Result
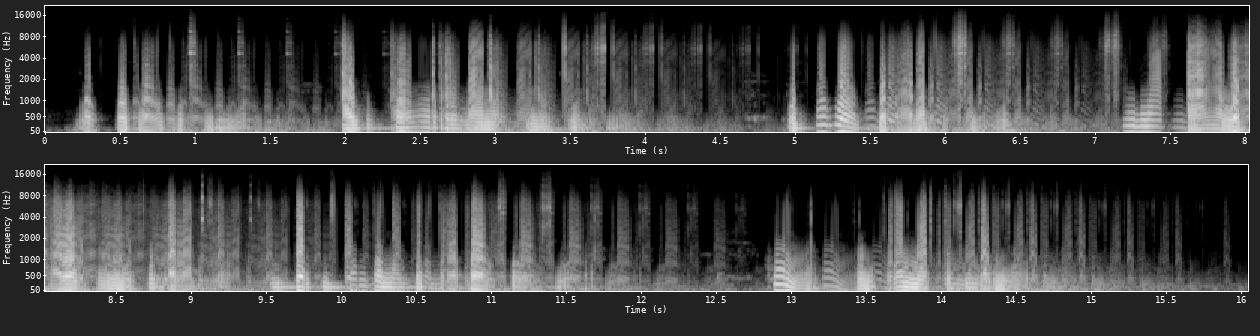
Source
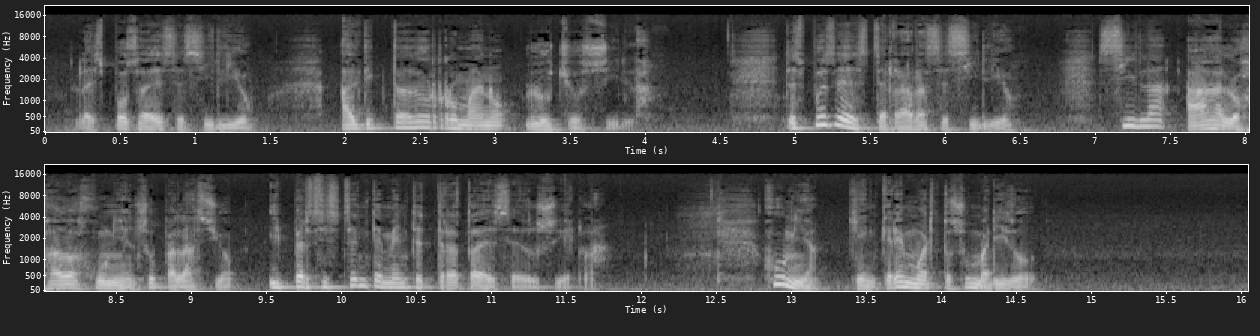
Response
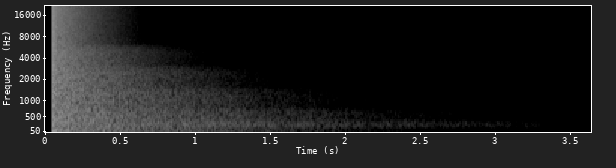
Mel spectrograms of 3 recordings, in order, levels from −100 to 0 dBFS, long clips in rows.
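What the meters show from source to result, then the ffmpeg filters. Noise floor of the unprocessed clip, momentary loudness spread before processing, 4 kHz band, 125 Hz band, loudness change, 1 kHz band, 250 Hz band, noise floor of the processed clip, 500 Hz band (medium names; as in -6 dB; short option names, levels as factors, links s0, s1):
-53 dBFS, 16 LU, +3.0 dB, +5.0 dB, +4.0 dB, +6.0 dB, +1.5 dB, -54 dBFS, +4.0 dB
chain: -filter_complex "[0:a]afftdn=nr=19:nf=-35,aecho=1:1:1.7:0.56,acrossover=split=560[s0][s1];[s0]crystalizer=i=7.5:c=0[s2];[s1]acrusher=bits=3:mix=0:aa=0.5[s3];[s2][s3]amix=inputs=2:normalize=0,aeval=exprs='0.398*(cos(1*acos(clip(val(0)/0.398,-1,1)))-cos(1*PI/2))+0.112*(cos(6*acos(clip(val(0)/0.398,-1,1)))-cos(6*PI/2))':c=same,tremolo=f=3.4:d=0.71,lowpass=f=6200:t=q:w=2,asplit=6[s4][s5][s6][s7][s8][s9];[s5]adelay=323,afreqshift=-43,volume=0.188[s10];[s6]adelay=646,afreqshift=-86,volume=0.0944[s11];[s7]adelay=969,afreqshift=-129,volume=0.0473[s12];[s8]adelay=1292,afreqshift=-172,volume=0.0234[s13];[s9]adelay=1615,afreqshift=-215,volume=0.0117[s14];[s4][s10][s11][s12][s13][s14]amix=inputs=6:normalize=0,volume=1.68"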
